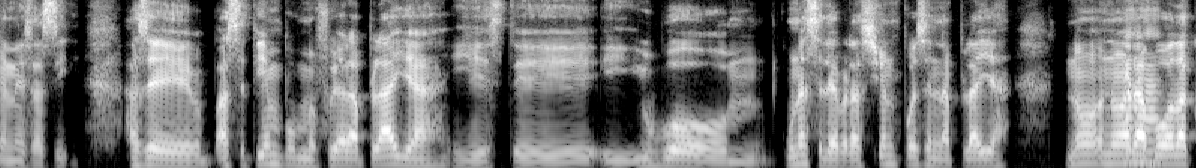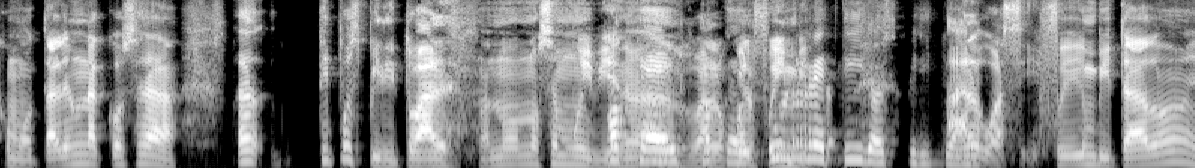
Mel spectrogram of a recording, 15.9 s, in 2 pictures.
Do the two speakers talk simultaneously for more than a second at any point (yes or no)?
yes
